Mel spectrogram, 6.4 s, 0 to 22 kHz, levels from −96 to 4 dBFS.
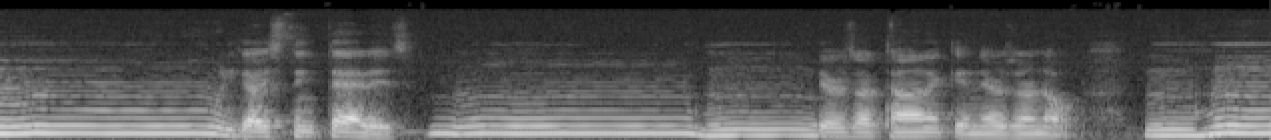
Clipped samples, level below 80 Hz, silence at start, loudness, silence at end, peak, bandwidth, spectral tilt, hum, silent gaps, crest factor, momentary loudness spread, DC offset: under 0.1%; -56 dBFS; 0 s; -21 LUFS; 0 s; -6 dBFS; 11.5 kHz; -8.5 dB/octave; none; none; 14 dB; 6 LU; under 0.1%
